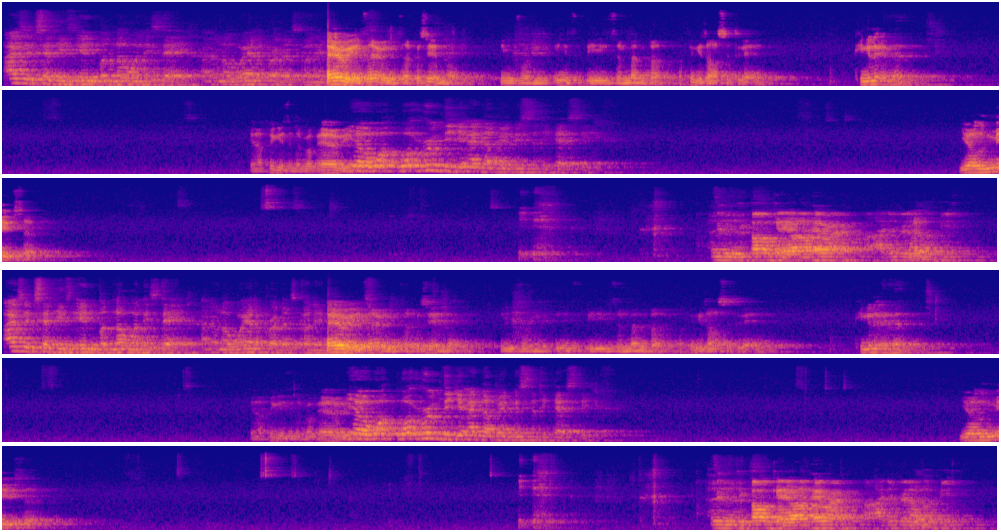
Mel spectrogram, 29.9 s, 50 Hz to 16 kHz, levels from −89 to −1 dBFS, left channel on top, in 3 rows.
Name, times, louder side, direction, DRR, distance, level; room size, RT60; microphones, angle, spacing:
voice 1, 0.0-3.3 5.1-5.2 8.7-9.0 13.4-15.8 25.1-25.4 26.3-26.5 27.0-27.4, right 1 dB, 80° right, 1 dB, 0.8 m, -32 dB
voice 2, 3.2-4.6 5.0-6.6 6.9-7.6 8.5-9.0 12.5-13.6 19.5-20.3 29.0-29.2, left 3 dB, 45° left, 8 dB, 0.3 m, -29 dB
voice 3, 27.4-29.5, right 1 dB, 30° right, -1 dB, 0.8 m, -28 dB
4.3 x 2.8 x 4.1 m, 1.3 s
head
